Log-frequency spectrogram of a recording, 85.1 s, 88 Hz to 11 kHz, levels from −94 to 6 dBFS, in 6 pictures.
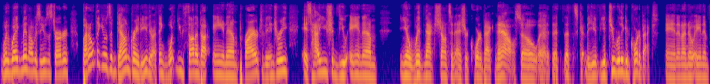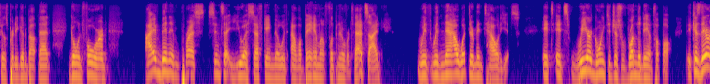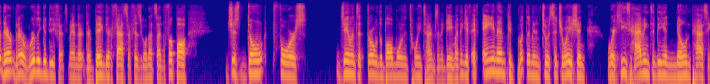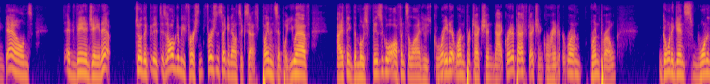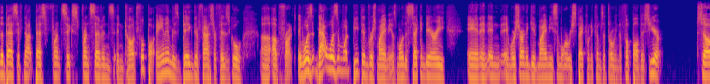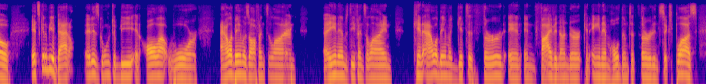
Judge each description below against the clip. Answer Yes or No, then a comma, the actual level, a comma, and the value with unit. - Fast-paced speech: Yes, fast, 215 wpm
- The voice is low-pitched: No, medium, 145 Hz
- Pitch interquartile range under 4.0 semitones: Yes, average, 3.6 semitones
